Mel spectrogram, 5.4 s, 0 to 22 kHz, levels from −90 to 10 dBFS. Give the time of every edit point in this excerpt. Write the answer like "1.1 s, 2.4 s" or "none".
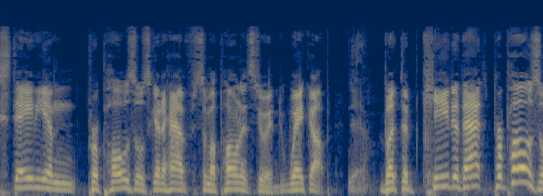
3.4 s

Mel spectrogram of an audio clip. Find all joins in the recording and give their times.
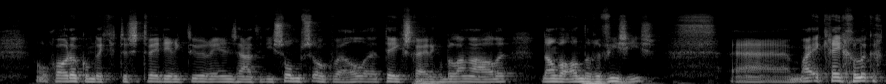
none

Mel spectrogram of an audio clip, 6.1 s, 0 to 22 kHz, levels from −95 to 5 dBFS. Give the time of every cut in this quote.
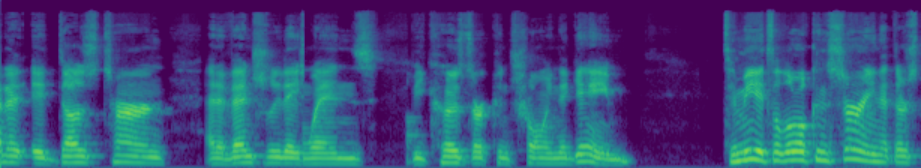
2.0 s, 2.7 s

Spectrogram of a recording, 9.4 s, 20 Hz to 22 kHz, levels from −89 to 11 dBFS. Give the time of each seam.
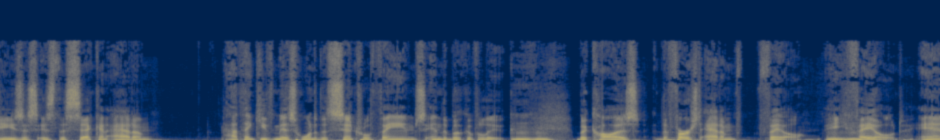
6.5 s

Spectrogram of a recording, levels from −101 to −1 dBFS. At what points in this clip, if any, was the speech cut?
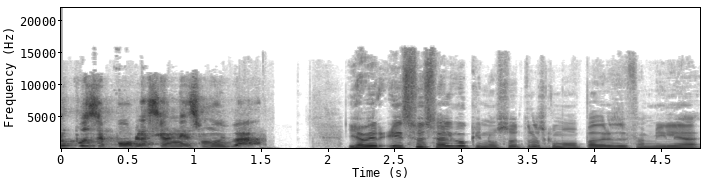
none

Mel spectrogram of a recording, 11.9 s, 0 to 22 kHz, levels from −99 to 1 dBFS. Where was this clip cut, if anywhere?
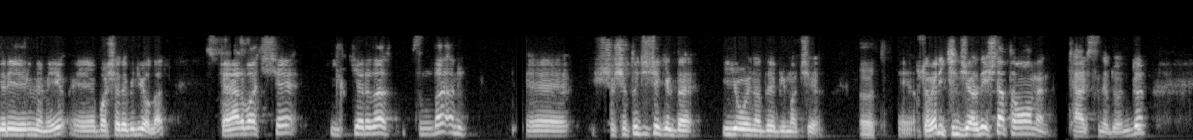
9.1 s, 10.6 s

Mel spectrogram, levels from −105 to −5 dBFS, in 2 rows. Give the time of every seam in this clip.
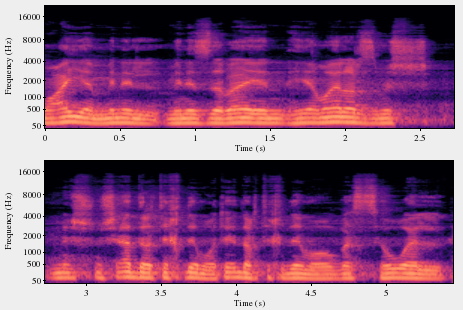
none

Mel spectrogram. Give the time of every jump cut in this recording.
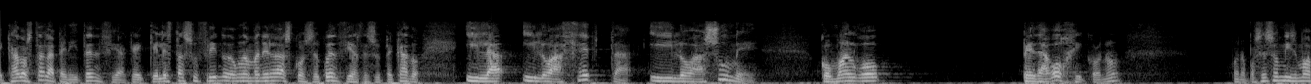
none

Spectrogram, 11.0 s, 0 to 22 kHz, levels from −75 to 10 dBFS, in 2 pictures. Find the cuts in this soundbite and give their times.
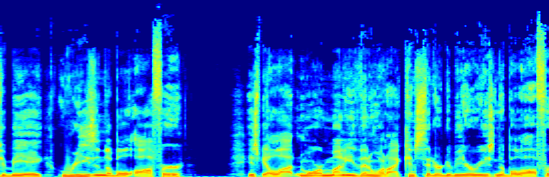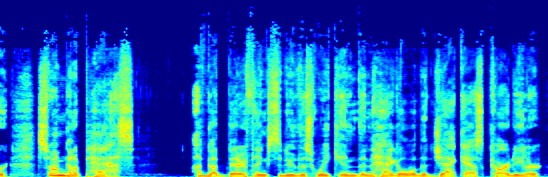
2.6 s

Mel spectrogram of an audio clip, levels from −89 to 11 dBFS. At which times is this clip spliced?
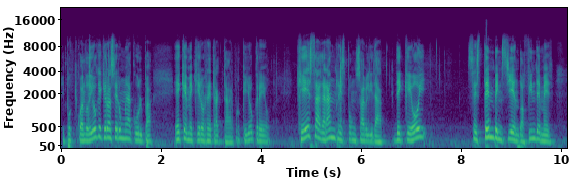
6.6 s

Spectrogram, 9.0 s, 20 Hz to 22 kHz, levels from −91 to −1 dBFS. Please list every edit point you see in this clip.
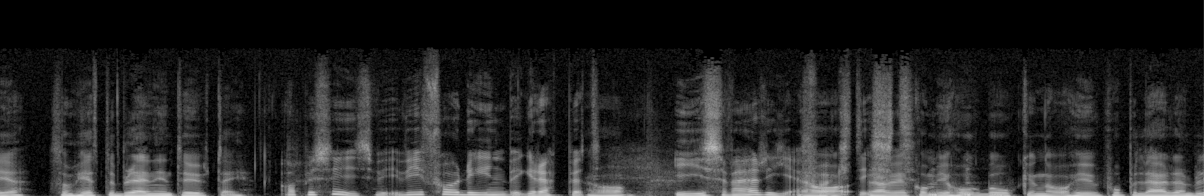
none

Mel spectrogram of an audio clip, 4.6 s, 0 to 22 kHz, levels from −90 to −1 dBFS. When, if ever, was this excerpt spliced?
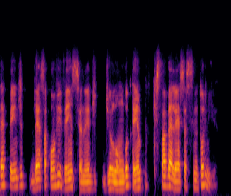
none

